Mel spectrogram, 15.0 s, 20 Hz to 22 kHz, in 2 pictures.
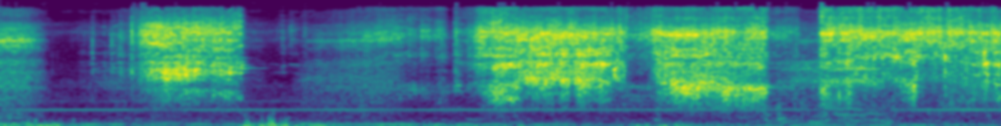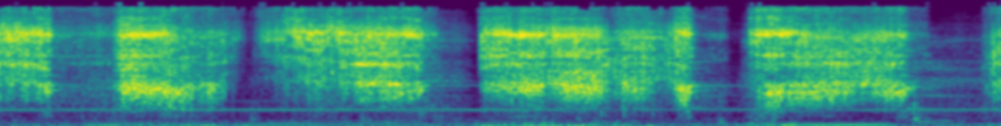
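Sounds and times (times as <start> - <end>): hand tool scraping concrete: 0.0 - 15.0
low mechanical hum: 0.0 - 15.0.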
